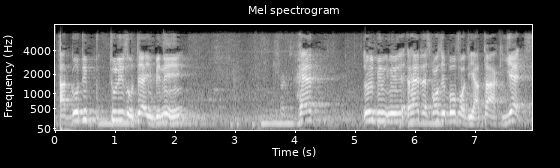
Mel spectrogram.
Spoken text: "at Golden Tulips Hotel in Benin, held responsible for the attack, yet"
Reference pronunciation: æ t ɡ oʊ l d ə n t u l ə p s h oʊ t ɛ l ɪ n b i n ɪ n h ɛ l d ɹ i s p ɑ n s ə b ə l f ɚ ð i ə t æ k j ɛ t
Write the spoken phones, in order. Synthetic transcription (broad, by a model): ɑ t ɡ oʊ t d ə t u l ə s h oʊ t ɛ l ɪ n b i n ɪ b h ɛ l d ɹ i s p ɑ n s ə b ə l f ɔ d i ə t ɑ k j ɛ t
